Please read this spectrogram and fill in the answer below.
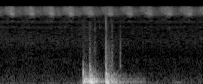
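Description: A spider's legs tapping an inflated rubber balloon: one hollow knock with a short low ringing about a second in, followed by a fainter click.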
